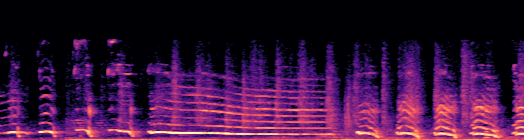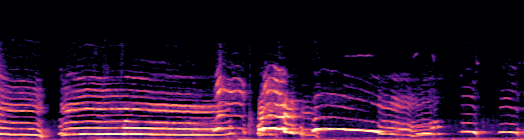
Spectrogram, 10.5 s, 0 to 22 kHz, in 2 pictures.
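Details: Galgo Español puppies from a kennel litter at day 22, recorded 16 September 2017: many high, thin whines and squeals overlap, some long drawn-out tones and quick falling yelps, with a low steady hum underneath.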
